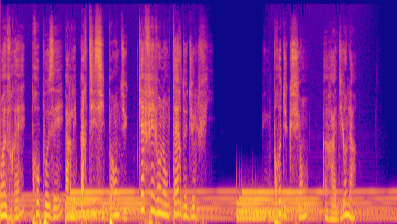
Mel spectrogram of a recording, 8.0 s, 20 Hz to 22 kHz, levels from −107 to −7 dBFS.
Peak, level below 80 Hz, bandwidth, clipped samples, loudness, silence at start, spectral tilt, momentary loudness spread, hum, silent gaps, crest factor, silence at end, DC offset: 0 dBFS; -30 dBFS; 17.5 kHz; under 0.1%; -21 LUFS; 0 s; -5.5 dB/octave; 16 LU; 50 Hz at -45 dBFS; none; 20 dB; 0 s; under 0.1%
